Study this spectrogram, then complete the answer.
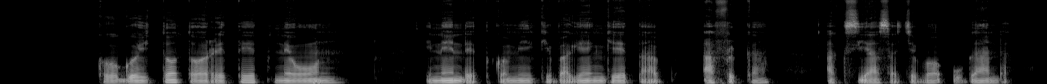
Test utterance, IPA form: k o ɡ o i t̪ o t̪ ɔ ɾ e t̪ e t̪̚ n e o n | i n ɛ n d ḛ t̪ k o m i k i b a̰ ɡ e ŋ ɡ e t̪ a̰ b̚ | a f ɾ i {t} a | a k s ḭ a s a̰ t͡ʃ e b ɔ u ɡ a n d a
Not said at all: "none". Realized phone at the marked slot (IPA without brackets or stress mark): k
